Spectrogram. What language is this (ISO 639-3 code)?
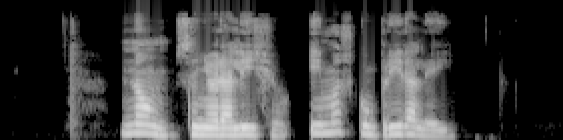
glg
